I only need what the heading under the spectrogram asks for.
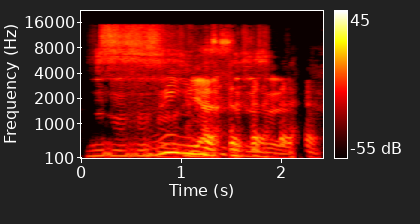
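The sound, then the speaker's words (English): A person imitates snoring with a long, buzzing, hissy 'zzz' sound, saying the Scrabble word ZZZ, voiced and steady for about two seconds before a brief pause and a short final buzz. “Z-Z-Z, the sound of snoring, is a Scrabble legal word.”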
